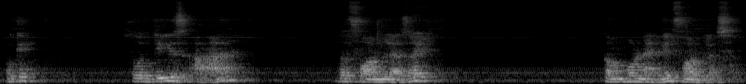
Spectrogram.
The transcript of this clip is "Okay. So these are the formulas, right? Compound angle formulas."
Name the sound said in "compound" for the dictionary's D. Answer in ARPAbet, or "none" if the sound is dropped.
none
